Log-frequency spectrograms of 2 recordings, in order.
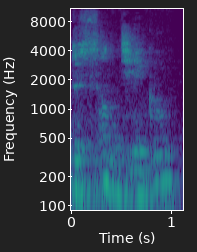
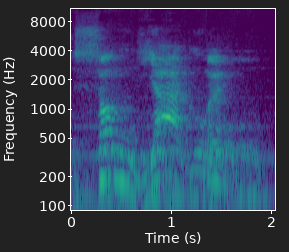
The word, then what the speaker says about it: San Diego: aujourd'hui qu'à menacer personne san diego en réalité ça se prononce son diagou rendez vous n'est pas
